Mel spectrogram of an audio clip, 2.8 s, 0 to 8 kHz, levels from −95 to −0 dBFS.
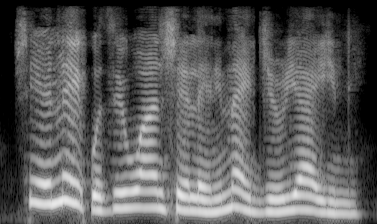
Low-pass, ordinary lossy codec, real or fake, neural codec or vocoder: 7.2 kHz; AAC, 32 kbps; fake; codec, 24 kHz, 0.9 kbps, WavTokenizer, small release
